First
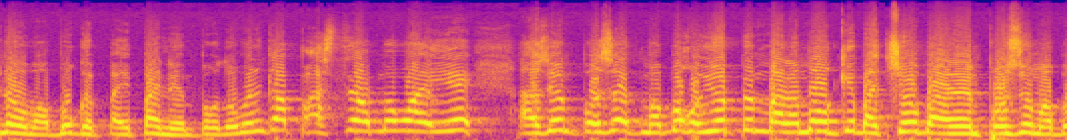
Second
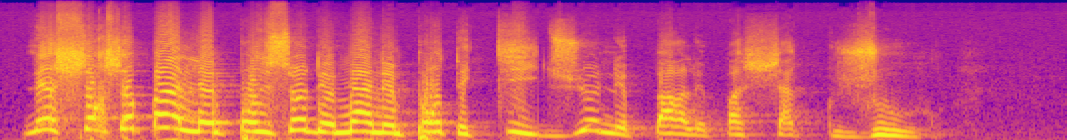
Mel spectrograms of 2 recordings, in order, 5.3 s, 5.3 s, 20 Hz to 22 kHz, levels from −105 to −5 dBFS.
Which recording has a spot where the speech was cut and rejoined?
second; 1 cut; at 2.7 s

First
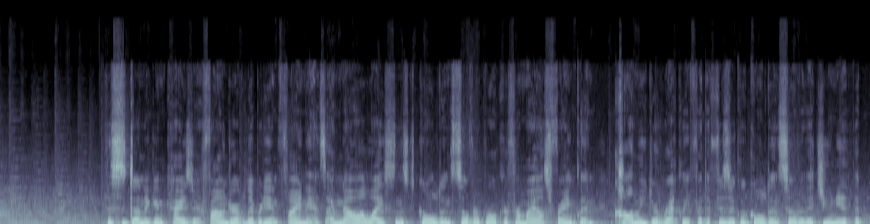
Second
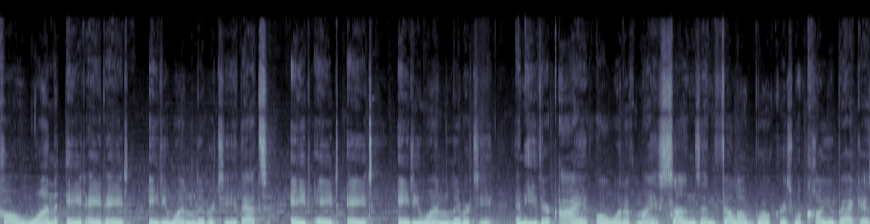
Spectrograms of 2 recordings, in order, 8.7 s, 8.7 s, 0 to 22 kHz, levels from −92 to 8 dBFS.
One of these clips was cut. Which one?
first; 1 cut; at 0.9 s

